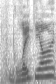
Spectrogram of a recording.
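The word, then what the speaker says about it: Glaceon: Glacon. It It's an It's like Glacier. He's an ice type. Like Glacier.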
